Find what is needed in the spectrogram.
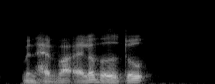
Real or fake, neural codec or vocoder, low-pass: fake; codec, 16 kHz, about 1 kbps, DyCAST, with the encoder's durations; 5.4 kHz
